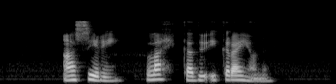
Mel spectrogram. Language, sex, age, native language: Icelandic, female, 30-39, Icelandic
